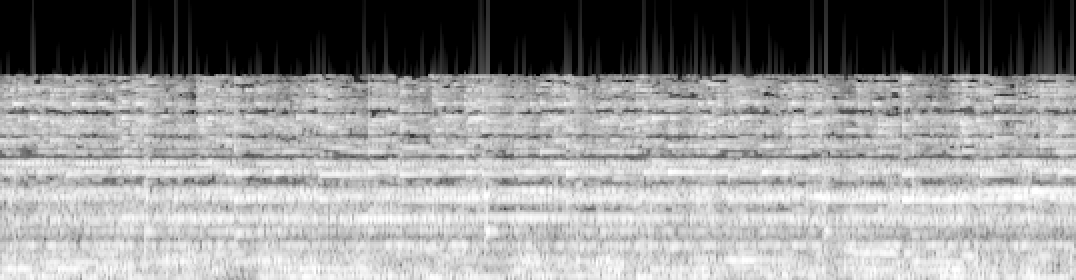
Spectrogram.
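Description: Ritual bells of the Ganga Aarti ringing continuously, many overlapping ringing tones, with music underneath.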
